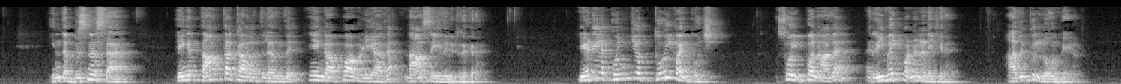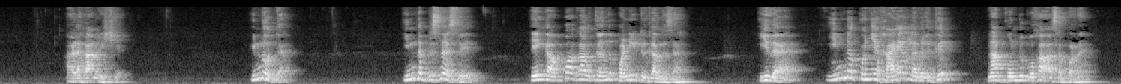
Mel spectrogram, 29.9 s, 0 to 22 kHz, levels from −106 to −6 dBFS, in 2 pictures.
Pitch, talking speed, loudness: 155 Hz, 85 wpm, -18 LUFS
